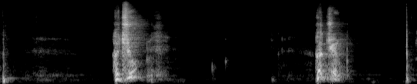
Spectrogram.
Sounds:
Sneeze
